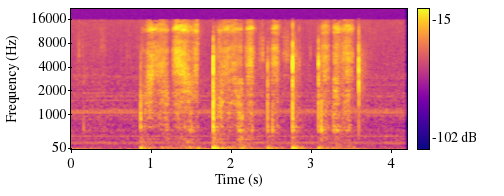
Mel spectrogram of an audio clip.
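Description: White chalk held in the fingertips writes text on a clean black chalkboard panel, making quiet scratching strokes. Bursts of bright, gritty scraping come with soft low taps as each stroke starts, separated by brief pauses, over a faint steady background hum.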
